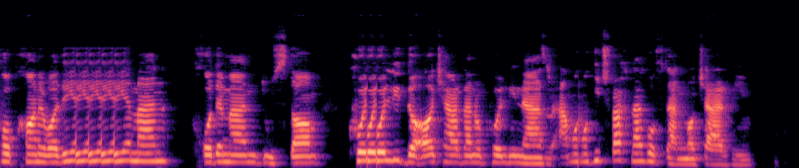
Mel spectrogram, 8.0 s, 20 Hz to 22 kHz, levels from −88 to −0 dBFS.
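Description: Repeated frames at 0.75–1.26 s, 3.66–3.86 s and 5.78–5.87 s: a compressed block was replayed, a 128 ms piece four extra times, then 96 ms pieces twice and once. Each replay is heard as a stutter, and the speech runs about 0.8 s longer.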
